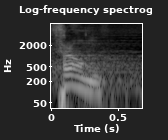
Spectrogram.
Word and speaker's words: Theron: In Afrikaans, it's pronounced Throm.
